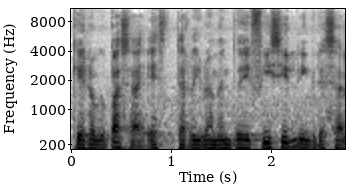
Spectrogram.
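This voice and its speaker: Speaking very fast with a fairly low pitch and ordinary pitch variation, a man talks in an Argentine accent. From Argentina, Entre Ríos province. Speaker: gynecologist. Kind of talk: interview.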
